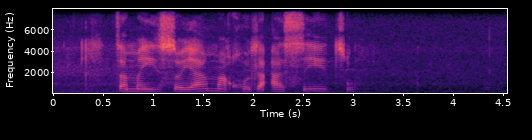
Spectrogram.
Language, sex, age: Tswana, female, 22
